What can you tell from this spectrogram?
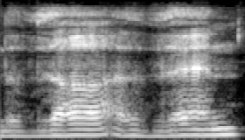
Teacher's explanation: i should mark the th as the breathy th as in the then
